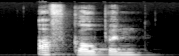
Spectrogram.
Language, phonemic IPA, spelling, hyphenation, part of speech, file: Dutch, /ˈɑfkoːpə(n)/, afkopen, af‧ko‧pen, verb, Nl-afkopen.ogg
- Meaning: to buy off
